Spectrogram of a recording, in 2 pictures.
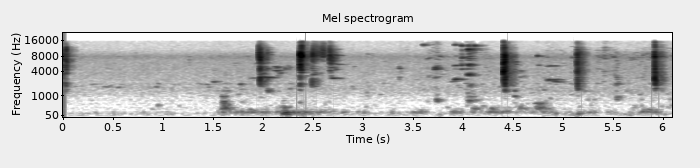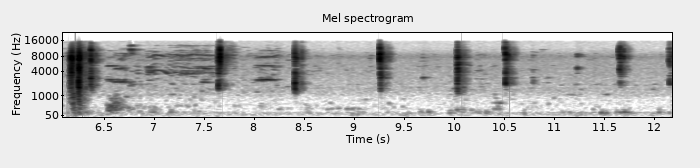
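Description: Close-up chewing of a mouthful of food, with a run of sharp wet mouth clicks and lip smacks about one or two a second. The loudest smack comes about six seconds in.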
